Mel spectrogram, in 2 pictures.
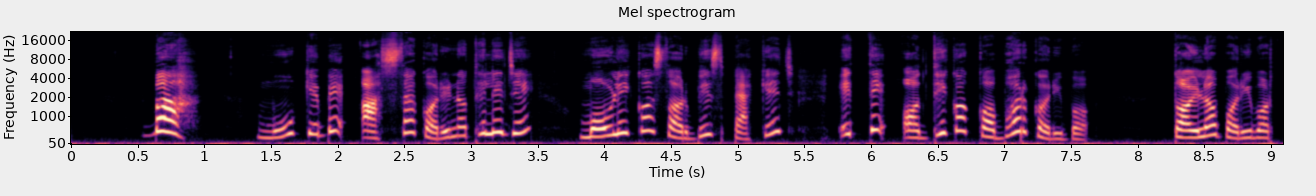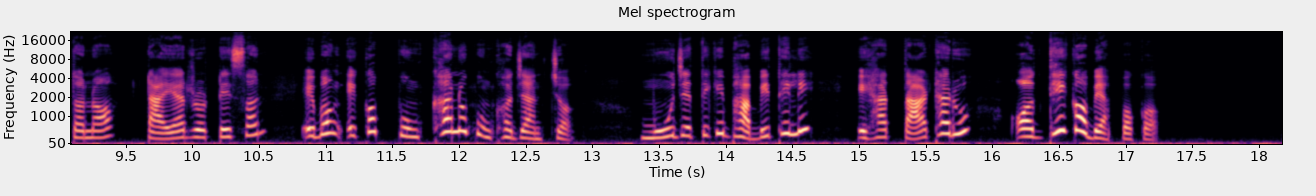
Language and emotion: Odia, surprised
